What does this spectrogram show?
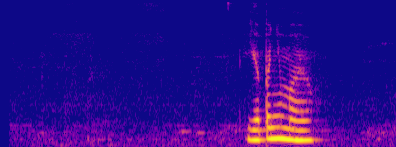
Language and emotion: Russian, neutral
